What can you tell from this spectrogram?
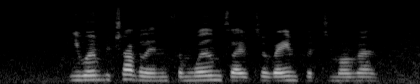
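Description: Noise suppressor artifacts run through the whole speech clip. The suppressor pulls down every band it judges to be steady noise by about 21 dB, working frame by frame, so the room noise, which sits about 15 dB below the speech, sinks in the gaps and swells back under each phrase. On a spectrogram the noise floor appears as dark pauses speckled with isolated, twinkling time-frequency patches.

Speech cut by the noise suppressor occurs twice. From 1.02 to 1.39 s, the suppressor mistakes some quiet speech for noise and drops it by up to about 12 dB, affecting roughly a tenth of a second in total. From 2.97 to 3.57 s it bites harder, down by about 21 dB across roughly a fifth of a second. The cut speech there sounds swallowed. On a waveform the envelope caves in, and the spectrogram shows the speech energy turned down with the background.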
